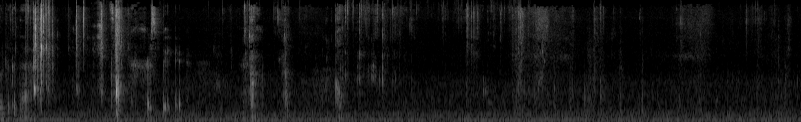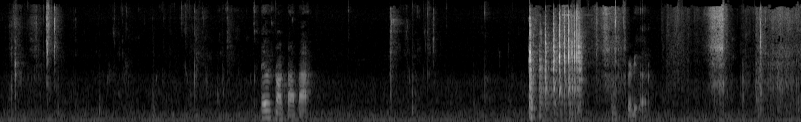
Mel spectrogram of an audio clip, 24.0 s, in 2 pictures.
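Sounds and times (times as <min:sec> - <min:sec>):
person chewing crispy food: 0:03.6 - 0:07.9, 0:11.1 - 0:15.9.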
